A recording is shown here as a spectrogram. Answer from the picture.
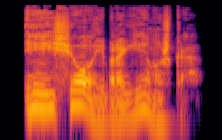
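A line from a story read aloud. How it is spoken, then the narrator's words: Sickly sweet voice. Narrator (Russian): снова заговорил Матонин еще более приторным голосом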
